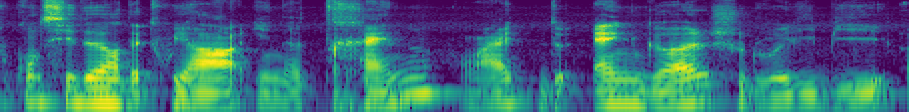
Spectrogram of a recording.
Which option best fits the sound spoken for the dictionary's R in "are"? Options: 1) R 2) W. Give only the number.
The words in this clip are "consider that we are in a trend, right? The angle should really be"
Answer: 1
